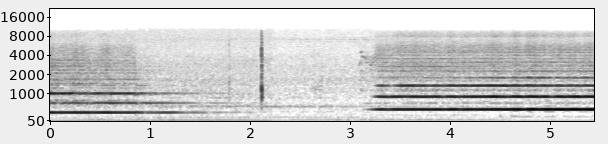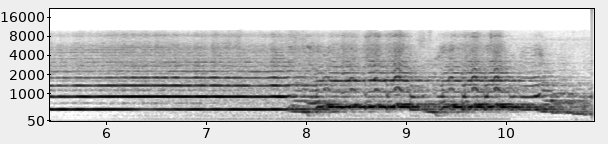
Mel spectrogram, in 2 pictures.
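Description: Solo flute playing a slow melody: a long held note that fades into a short pause, then a higher held note that breaks into quick ornamented runs near the end.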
